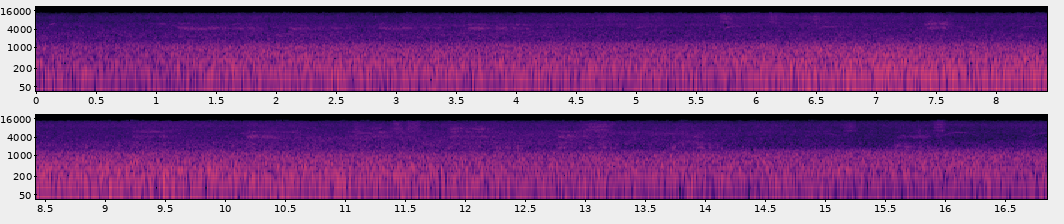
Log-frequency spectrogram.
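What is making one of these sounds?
Waves rush and wash steadily onto a shore.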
